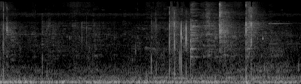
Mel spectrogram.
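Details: Low rumbling background with scattered splashing, dripping and clattering noises at a bull race ground in Madura, with no clear animal voice.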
